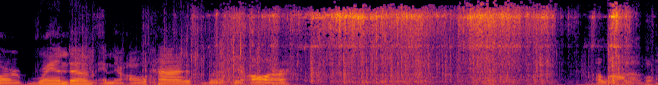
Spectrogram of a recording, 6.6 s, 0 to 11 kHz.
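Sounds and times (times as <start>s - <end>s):
speech: 0.0s - 3.2s, 6.0s - 6.5s
silver half-dollar coins clinking together: 1.6s - 6.4s.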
